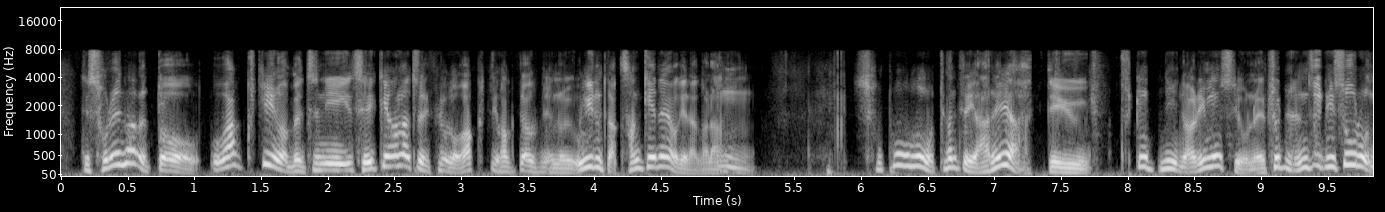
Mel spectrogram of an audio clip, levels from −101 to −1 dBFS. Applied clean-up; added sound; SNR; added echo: neural diffusion model UNIVERSE++.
